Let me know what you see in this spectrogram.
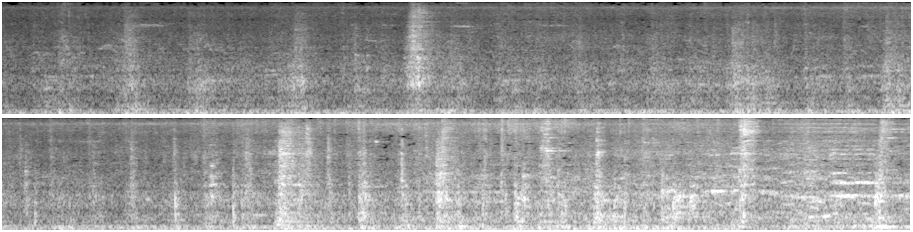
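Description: Train made up of a Thomas the Tank Engine locomotive and open passenger cars rolling past close by, a low rumble growing louder as it nears. Over the second half its wheels click and knock over the rail joints as the cars go by.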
